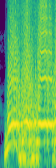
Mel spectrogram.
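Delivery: loud, high-pitched full shout; prophet's shout. Acted. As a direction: shout it out to wake the dead. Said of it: "empieza el profeta a gritar". (grito potente y agudo de profeta)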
